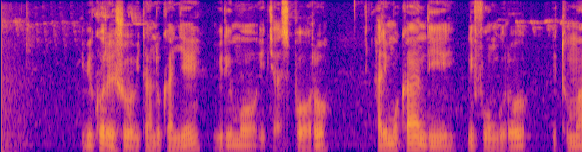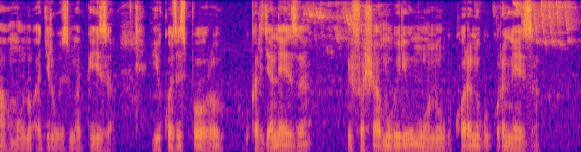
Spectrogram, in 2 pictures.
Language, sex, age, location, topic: Kinyarwanda, male, 25-35, Kigali, health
